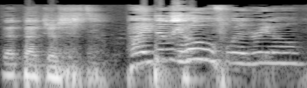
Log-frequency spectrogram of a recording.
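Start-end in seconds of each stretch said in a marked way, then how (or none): 1.3-3.0 high-pitched teasing singsong greeting; high, sing-out taunt; mocking greeting. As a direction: squeal the greeting to mock someone's surname. Mocked with Ned Flanders greeting.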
